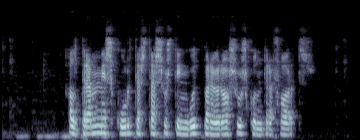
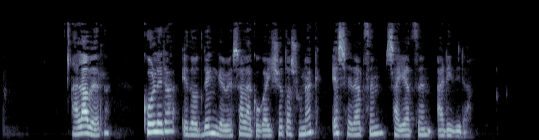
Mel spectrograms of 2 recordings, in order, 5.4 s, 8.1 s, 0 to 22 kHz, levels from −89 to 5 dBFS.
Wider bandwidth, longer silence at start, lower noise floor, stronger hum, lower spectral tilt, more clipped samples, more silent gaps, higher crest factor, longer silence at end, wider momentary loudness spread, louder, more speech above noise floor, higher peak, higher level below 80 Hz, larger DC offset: second, 10 kHz vs 11.5 kHz; second, 0.3 s vs 1 s; second, -68 dBFS vs -86 dBFS; neither; about the same, -4 dB/octave vs -4.5 dB/octave; neither; neither; about the same, 18 dB vs 22 dB; second, 0.75 s vs 1.05 s; second, 7 LU vs 13 LU; first, -19 LUFS vs -23 LUFS; second, 49 dB vs 63 dB; about the same, -2 dBFS vs -2 dBFS; first, -64 dBFS vs -70 dBFS; neither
